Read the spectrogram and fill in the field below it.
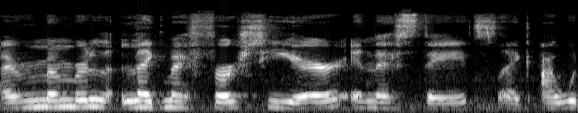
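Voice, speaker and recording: In a Mexican accent, a woman speaks at a medium pitch. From Mexico City. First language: Spanish. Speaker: actress and singer. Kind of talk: casual interview. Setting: podcast interview. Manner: animated.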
